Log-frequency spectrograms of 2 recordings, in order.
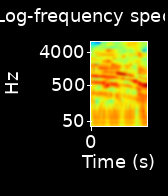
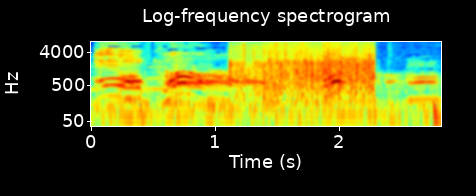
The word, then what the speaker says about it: Eko: Bukan Erso guys, itu bacanya Eko.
